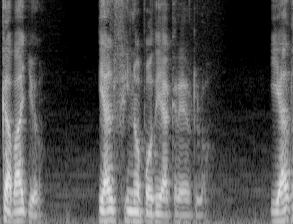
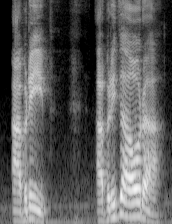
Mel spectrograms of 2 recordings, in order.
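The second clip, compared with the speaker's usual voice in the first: commanding shout; 3 semitones higher, 8 dB louder than usual. A narrator's reading. Stranger at the door in a storm demanding entry, commanding shout. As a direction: call out an order through a closed door.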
